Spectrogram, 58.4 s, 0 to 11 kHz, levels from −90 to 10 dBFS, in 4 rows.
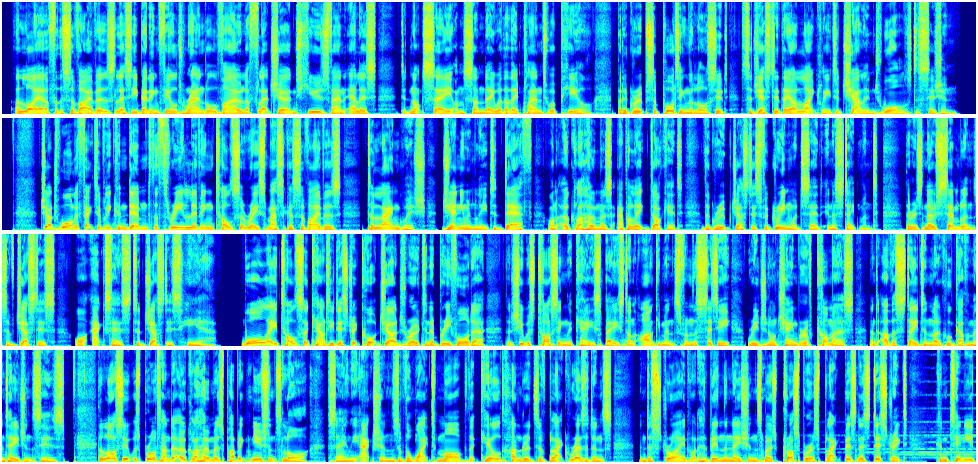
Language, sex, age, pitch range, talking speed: English, male, 40-59, 100-135 Hz, 150 wpm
